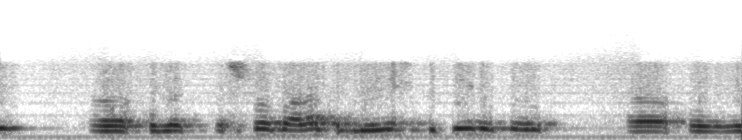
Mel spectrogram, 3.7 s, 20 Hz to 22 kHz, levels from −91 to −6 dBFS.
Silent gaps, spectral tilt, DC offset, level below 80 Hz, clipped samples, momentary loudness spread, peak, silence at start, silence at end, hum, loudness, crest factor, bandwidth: none; -9 dB/octave; under 0.1%; -70 dBFS; under 0.1%; 8 LU; -12 dBFS; 0 s; 0 s; none; -27 LUFS; 14 dB; 4 kHz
